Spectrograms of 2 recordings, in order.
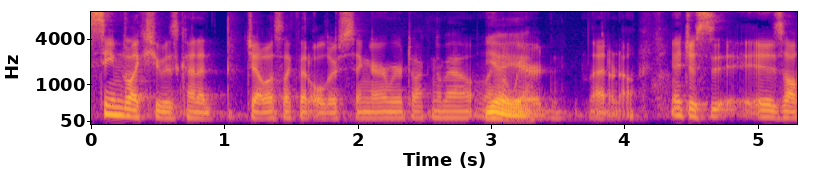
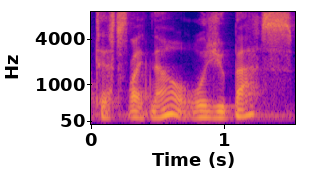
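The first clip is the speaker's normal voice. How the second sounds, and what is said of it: Put-on French accent. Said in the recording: “how serious you're taking this French accent ... Full audio or radio play right now”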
